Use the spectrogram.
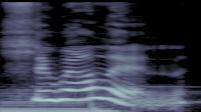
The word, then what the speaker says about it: Llewellyn: Celyn's surname is Llewellyn, which I know people might struggle at. It's actually really easy to say once you learn how to say the noise, which is actually a letter in Welsh.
